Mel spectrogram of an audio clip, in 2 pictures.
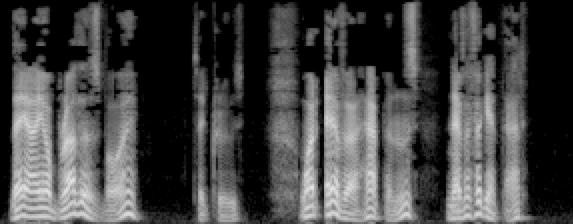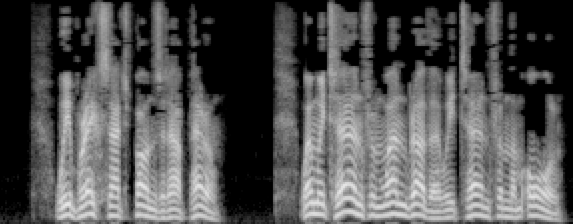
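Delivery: put-on garrulous old warrior holding forth; old veteran Cruz. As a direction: lecture the young man like a proud old-timer. Narrator voices old Cruz.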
